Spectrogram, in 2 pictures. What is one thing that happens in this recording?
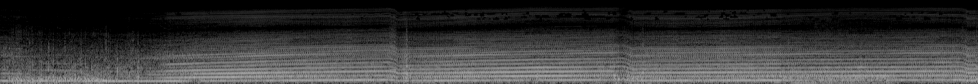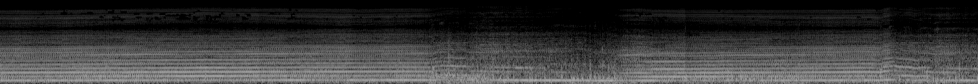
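A racing car engine roars, rising in pitch through each gear and dropping sharply at each gear change.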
